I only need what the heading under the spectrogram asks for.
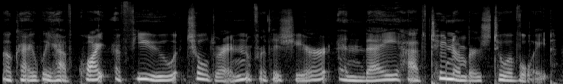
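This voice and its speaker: Lady gamer narrating her sims rolls, kinda stuffy from a cold, slow and dry sounding. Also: mid-range voice, creaky, warm tone, no room sound. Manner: chatty, reads out dice rolls. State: congested from a cold. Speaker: let's play host. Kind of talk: casual game commentary.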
